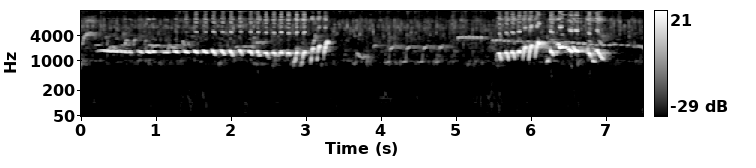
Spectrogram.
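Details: Shama song played to provoke a reply from other shamas. A long rapid trill climbs slowly in pitch, then a pause with faint notes, then another fast rising trill in a run of whistled notes.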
